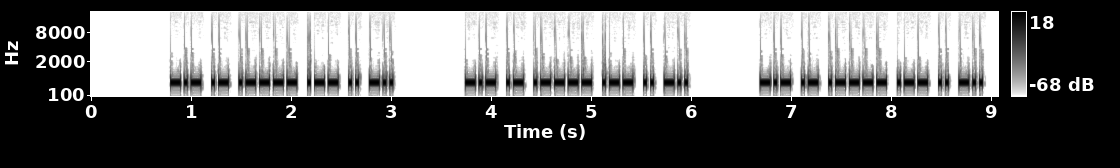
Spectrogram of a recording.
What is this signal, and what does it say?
Morse code, heard as a keyed tone, about 36 wpm, 700 Hz. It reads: KA1WID KA1WID KA1WID
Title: USA Call Signs - 6 Characters - Repeated 3x - 35wpm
